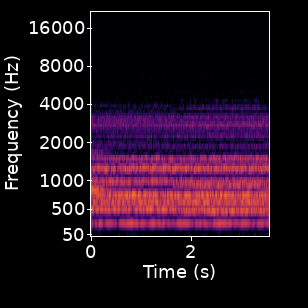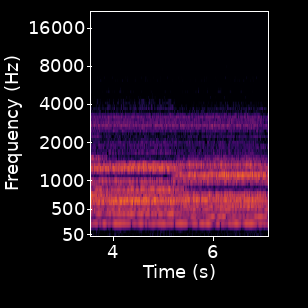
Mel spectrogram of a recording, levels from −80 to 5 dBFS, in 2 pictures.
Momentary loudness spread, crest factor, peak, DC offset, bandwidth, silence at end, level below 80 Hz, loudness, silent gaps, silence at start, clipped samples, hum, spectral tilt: 2 LU; 12 dB; -14 dBFS; under 0.1%; 9.4 kHz; 0 s; -80 dBFS; -27 LUFS; none; 0 s; under 0.1%; none; -4.5 dB/octave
